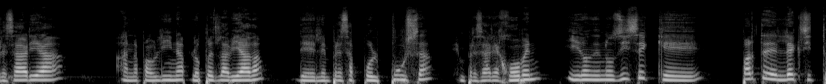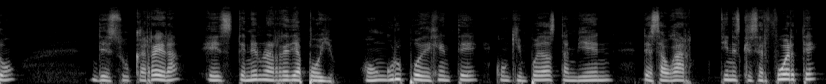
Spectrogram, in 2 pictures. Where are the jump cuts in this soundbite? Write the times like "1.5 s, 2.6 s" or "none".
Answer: 5.5 s, 13.2 s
